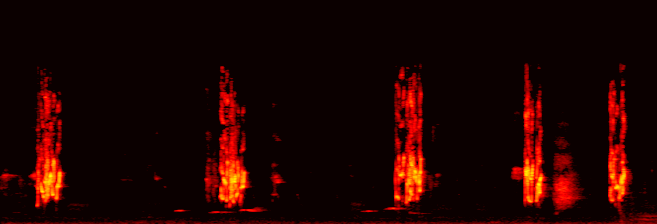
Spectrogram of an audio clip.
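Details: Rosy-faced lovebirds, kept as pets, orange-faced green and red-headed green colour forms, repeating harsh, high, rasping chirps about every two to three seconds, five bursts, faint short whistles between.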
